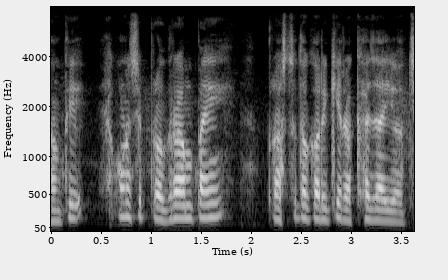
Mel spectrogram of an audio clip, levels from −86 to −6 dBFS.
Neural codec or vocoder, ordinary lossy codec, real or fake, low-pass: none; none; real; 7.2 kHz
